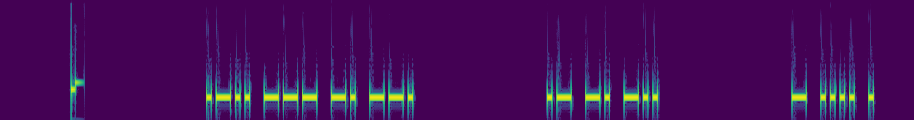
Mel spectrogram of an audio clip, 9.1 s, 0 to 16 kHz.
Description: Morse code, heard as a keyed tone, about 25 wpm, 700 Hz. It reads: LONG AND THE
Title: 4x Word-Spacing - Sentences from Top 400 Words - 25wpm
